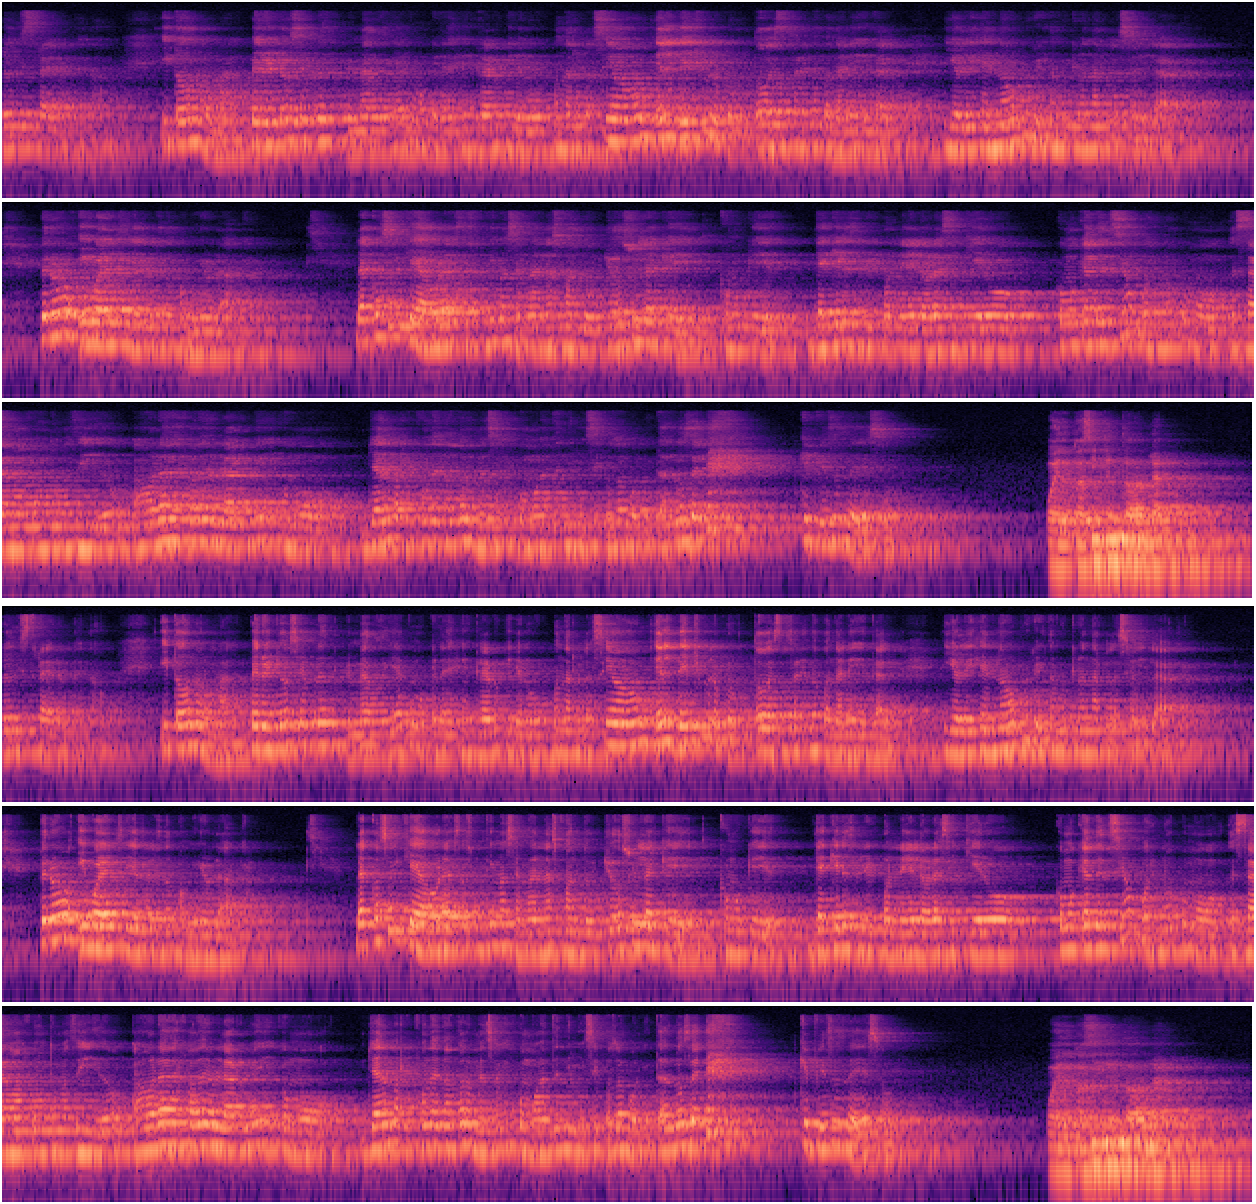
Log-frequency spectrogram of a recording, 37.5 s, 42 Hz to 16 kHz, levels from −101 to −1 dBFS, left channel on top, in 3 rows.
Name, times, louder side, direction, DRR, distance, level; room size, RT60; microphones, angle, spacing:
voice 1, 0.0-11.8 12.5-15.0 16.1-20.3 20.6-22.7 23.1-28.4 28.6-32.5 33.0-34.0, right 2 dB, 75° right, 3 dB, 1.0 m, -27 dB
voice 2, 35.5-36.6, left 2 dB, 70° left, -2 dB, 1.7 m, -22 dB
13.0 x 5.6 x 4.9 m, 2.4 s
head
